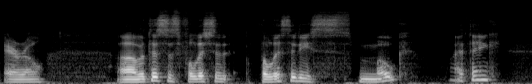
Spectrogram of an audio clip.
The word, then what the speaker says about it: Smoak: But this is Felicity Smoak, I think. That's how you pronounce it.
